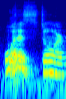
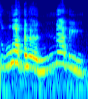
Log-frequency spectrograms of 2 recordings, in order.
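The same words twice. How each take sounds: First: Loud, slowish cry of "What a storm"; twittering wren. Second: Loud, slow cry of "What a night"; mole exclaiming. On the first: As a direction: chirp it out like a wren. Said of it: "twitters wren". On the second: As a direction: wail "What a night!" loudly. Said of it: "Mole mutters". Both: Acted.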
